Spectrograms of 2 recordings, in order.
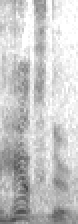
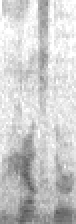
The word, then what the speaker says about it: hamster: employee was pronouncing pronouncing hamster as hamster okay and the boss was correcting the employee by saying you don't pronounce it with a p okay it doesn't have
